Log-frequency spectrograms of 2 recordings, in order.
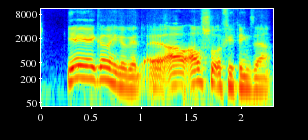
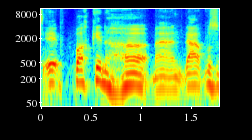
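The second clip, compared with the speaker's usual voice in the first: usual speaking voice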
